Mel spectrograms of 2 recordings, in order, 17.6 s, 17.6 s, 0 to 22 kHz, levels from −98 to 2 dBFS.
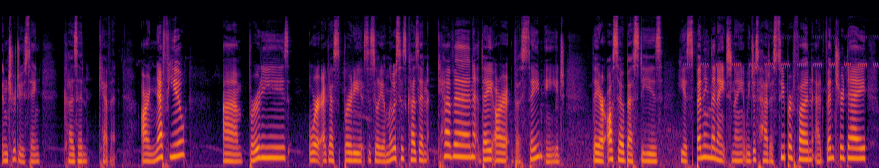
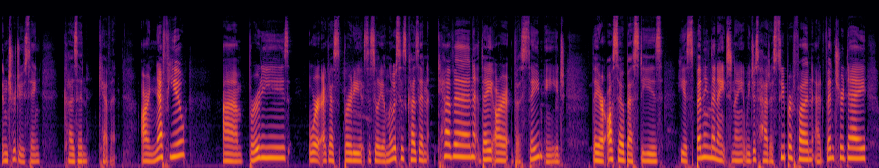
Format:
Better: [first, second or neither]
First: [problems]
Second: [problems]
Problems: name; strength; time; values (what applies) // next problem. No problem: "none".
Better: second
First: animal sounds; faint; throughout; 25 dB below the speech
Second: none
